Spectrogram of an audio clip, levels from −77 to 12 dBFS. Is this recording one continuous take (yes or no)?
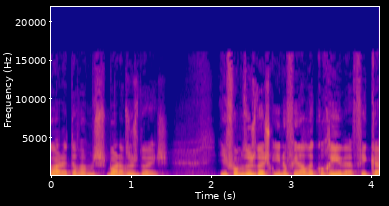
no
